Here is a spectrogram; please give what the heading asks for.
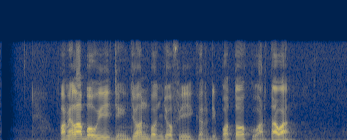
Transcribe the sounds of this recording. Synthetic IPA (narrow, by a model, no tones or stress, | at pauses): pamelabɔwid͡ʒɨŋd͡ʒɔnbɔnd͡ʒɔfikɨrdipɔt̪ɔkuwart̪awan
